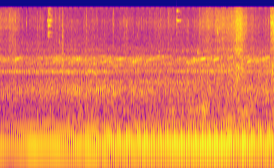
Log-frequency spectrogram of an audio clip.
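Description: A steady low mechanical drone that grows slightly louder toward the end, with faint short high chirps repeating a few times a second over it.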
